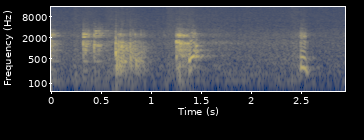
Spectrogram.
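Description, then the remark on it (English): A heavy wrench strikes a window pane in a few hard, clanking knocks at uneven intervals, the last one lighter, with quiet gaps between and no talking; the wrench bounces off and the glass does not crack. “It bounced right off the window pane. Look, the glass isn't even cracked.”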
